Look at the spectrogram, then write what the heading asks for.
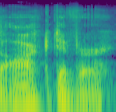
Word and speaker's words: Octaver: It was like a bold choice, like a bold naming choice, because everybody's like, "How do you pronounce that?" It's like that's just Octaver.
